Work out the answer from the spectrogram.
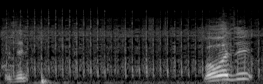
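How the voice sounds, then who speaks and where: A man on a ghost hunt, speaking in slang and shouting questions to spirits on a road at night. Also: high-pitched, sing-song, slow, rough recording. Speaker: fellow investigator. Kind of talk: casual chat on a ghost hunt. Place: outdoors on a wooded road at night. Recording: night outdoor noise, voice off-mic.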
